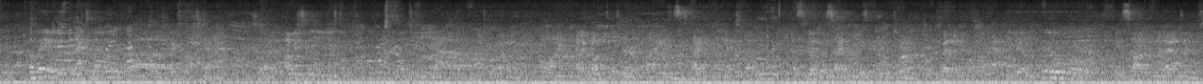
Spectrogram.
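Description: A crowd of spectators chatters nearby and far off, outdoors.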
